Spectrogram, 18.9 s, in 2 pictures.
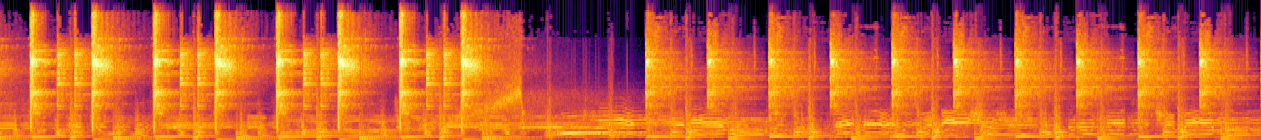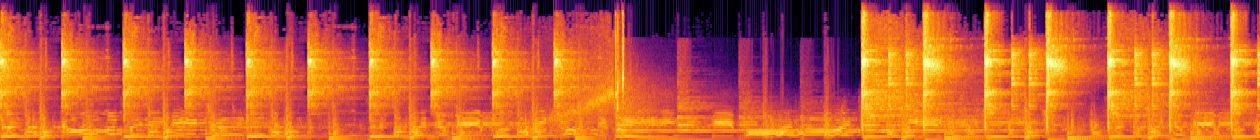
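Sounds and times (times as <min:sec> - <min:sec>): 
DJ remix of a festival song: 0:00.0 - 0:04.1, 0:13.6 - 0:15.1, 0:16.0 - 0:18.9
hard dholki drumming: 0:00.0 - 0:18.9.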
